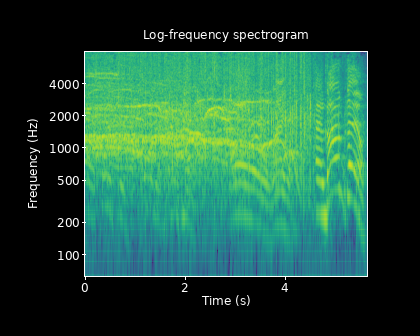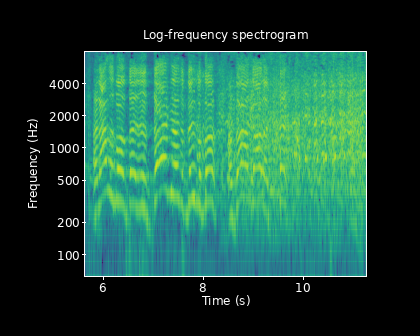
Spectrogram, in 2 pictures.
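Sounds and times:
audience clapping: 0.0 - 5.6
laughter: 0.8 - 2.4, 7.6 - 11.2
speech: 4.7 - 11.2.

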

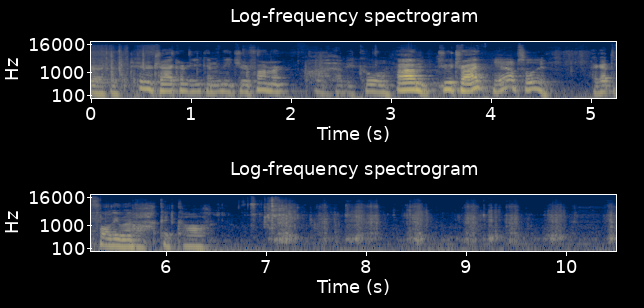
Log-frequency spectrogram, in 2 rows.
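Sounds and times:
speech: 0.0 - 7.2
kettle chip being bitten and crunched: 6.4 - 10.4.

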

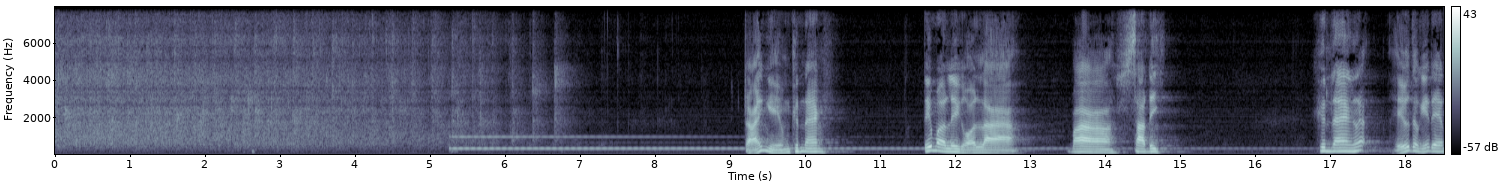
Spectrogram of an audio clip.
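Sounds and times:
audience applause: 0.0 - 7.0
speech: 9.2 - 10.4, 11.6 - 12.9, 13.5 - 14.9, 16.8 - 18.5.

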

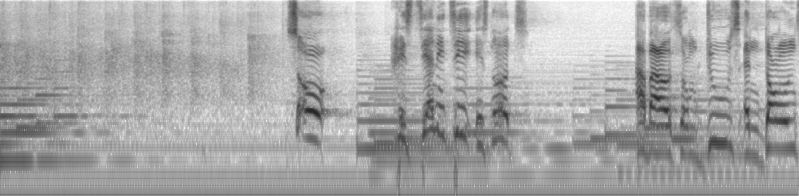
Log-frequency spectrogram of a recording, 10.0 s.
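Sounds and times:
audience clapping: 0.0 - 4.0
speech: 3.6 - 6.6, 8.0 - 9.9.

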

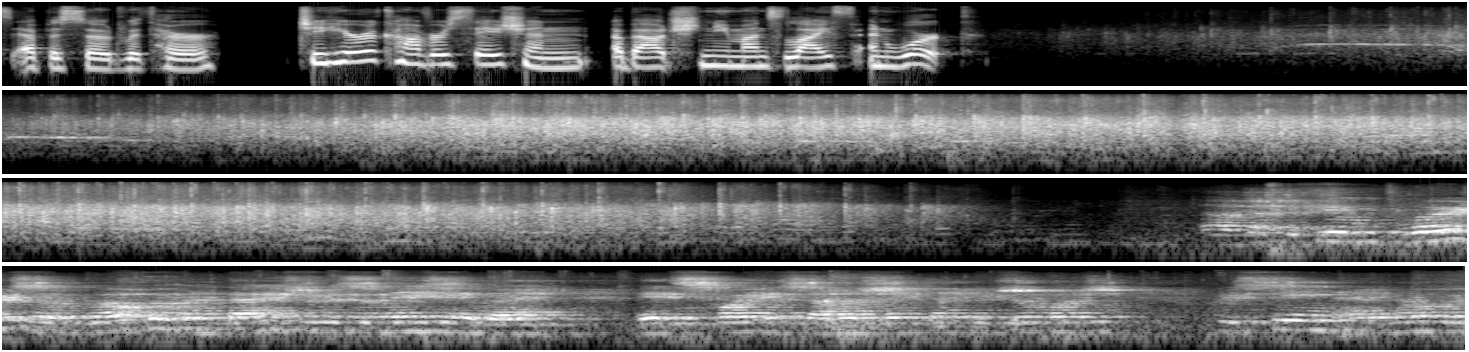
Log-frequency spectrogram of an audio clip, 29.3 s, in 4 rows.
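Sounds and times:
speech: 0.0 - 4.9, 21.3 - 29.2
applause and cheering in a hall: 5.2 - 19.6.

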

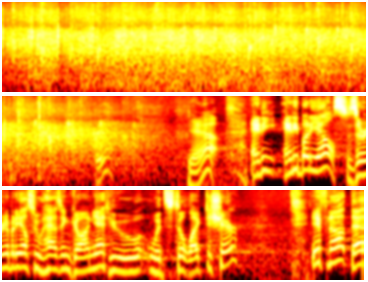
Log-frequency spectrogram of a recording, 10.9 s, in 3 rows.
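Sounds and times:
audience applause: 0.0 - 5.3
speech: 4.6 - 4.8, 5.5 - 10.8.

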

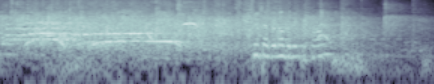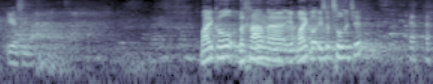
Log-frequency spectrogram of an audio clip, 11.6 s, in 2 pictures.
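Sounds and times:
faint whistles and cheers: 0.0 - 2.9
dense applause from a sizeable audience: 0.0 - 5.8
speech: 3.4 - 4.8, 5.9 - 6.5, 8.5 - 11.5
laughter: 6.0 - 7.6, 10.8 - 11.5.

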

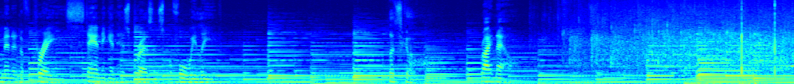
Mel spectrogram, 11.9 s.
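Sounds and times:
sustained keyboard chords: 0.0 - 11.9
speech: 0.1 - 3.4, 5.9 - 6.5, 7.2 - 9.1, 9.7 - 10.8
crowd clapping hands: 8.1 - 11.9.

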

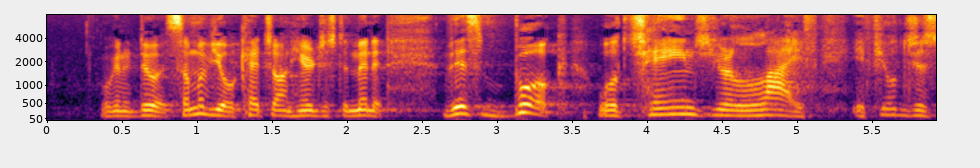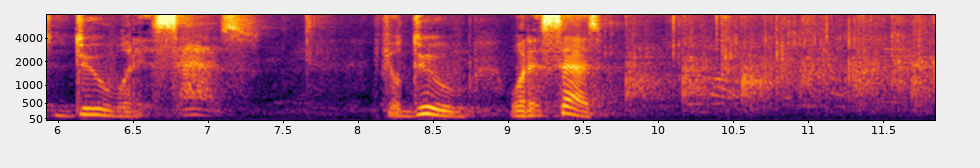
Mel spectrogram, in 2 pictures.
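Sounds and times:
speech: 0.4 - 7.3, 8.2 - 9.9
golf clap from audience: 9.8 - 11.8.

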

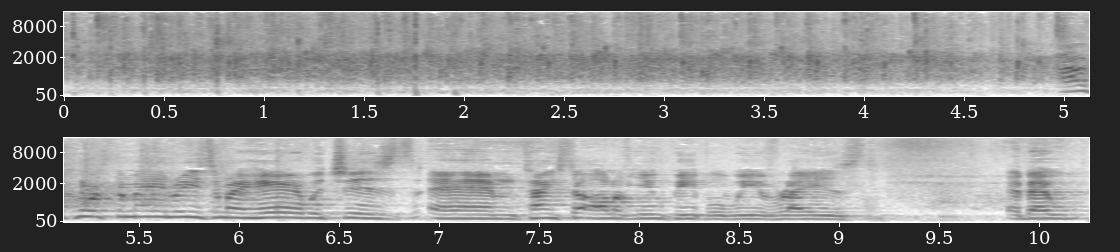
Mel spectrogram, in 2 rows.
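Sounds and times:
crowd audience clapping: 0.0 - 6.1
speech: 5.0 - 9.2, 9.8 - 10.2.

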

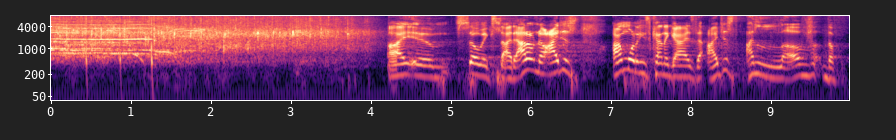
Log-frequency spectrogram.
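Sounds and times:
church congregation cheering with high whoops: 0.0 - 2.2
church congregation applauding: 0.0 - 4.2
speech: 4.2 - 9.9.

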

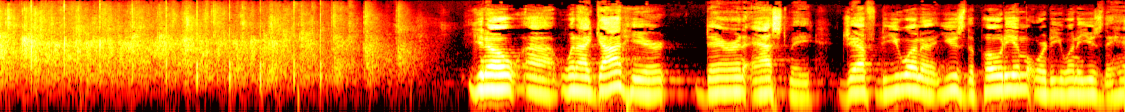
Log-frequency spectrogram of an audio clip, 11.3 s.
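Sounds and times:
audience round of applause: 0.0 - 4.3
speech: 4.7 - 11.2.

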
